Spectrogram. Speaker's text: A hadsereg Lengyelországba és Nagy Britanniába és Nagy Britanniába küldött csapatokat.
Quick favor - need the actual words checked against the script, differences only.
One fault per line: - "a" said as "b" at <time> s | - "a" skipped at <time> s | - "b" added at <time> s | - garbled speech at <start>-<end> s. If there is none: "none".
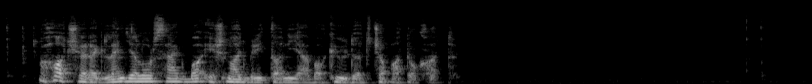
- "és Nagy Britanniába" skipped at 3.3 s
